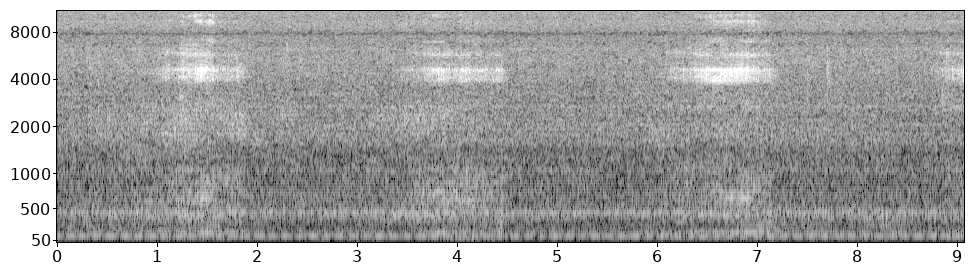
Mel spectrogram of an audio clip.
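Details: Six-month-old English bulldog snoring while trying to sleep: raspy, hissing breaths repeat roughly every two and a half seconds over a steady low electrical hum.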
